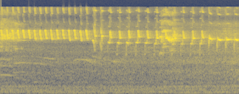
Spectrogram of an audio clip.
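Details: Domestic canary from Indonesia, a green bird tutored with lovebird song, singing rapid trilled phrases of high buzzy notes repeated several times a second, shifting into thinner whistled notes, over a low background hum.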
